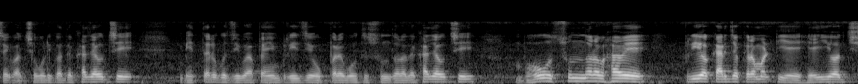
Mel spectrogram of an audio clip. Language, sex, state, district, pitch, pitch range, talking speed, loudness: Odia, male, Odisha, Malkangiri, 115 Hz, 100-125 Hz, 135 wpm, -21 LUFS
